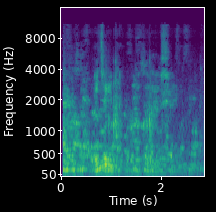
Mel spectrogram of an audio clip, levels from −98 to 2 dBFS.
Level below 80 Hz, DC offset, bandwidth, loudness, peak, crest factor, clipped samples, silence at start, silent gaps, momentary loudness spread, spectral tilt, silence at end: -52 dBFS; under 0.1%; 11.5 kHz; -25 LUFS; -4 dBFS; 22 dB; under 0.1%; 0.05 s; none; 16 LU; -7.5 dB/octave; 0 s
